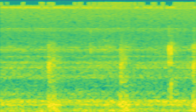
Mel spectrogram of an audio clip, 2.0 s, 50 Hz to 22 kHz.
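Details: Diesel air heater (dry heater) in a DIY electric car after fuel pump replacement: soft regular pump ticks about every 0.7 seconds over a low steady hum, metering normally while the heater runs.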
